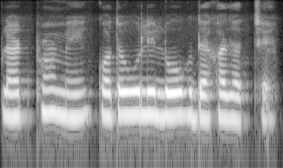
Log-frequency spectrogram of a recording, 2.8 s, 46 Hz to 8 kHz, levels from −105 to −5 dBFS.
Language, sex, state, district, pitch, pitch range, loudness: Bengali, female, West Bengal, Cooch Behar, 230 Hz, 220-240 Hz, -12 LUFS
